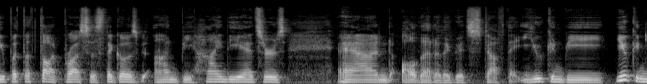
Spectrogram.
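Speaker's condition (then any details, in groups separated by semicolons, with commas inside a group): No condition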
